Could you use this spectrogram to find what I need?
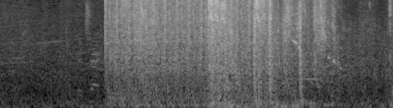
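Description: Rapid gunfire bursts close by.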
